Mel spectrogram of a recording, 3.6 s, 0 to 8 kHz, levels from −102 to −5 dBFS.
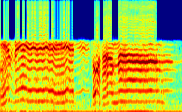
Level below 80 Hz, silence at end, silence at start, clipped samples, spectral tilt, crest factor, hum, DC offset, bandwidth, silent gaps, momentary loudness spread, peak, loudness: -42 dBFS; 0.2 s; 0 s; 5%; -3 dB/octave; 6 dB; none; 3%; 8 kHz; none; 9 LU; 0 dBFS; -4 LUFS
